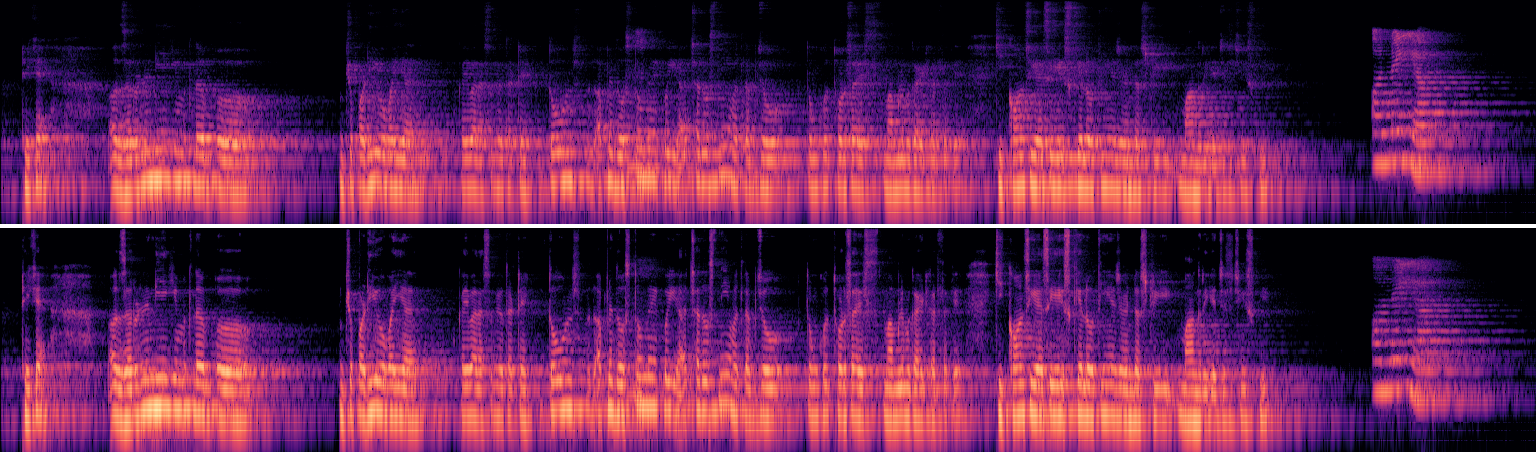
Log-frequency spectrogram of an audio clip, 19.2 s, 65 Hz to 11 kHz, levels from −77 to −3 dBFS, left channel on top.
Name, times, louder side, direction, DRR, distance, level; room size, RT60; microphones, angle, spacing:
voice 1, 0.3-3.2 4.2-5.2 5.8-6.6 6.9-9.8 10.1-15.8, right 3 dB, 55° right, 10 dB, 0.5 m, -23 dB
voice 2, 17.1-17.8, left 1 dB, 70° left, -1 dB, 1.8 m, -28 dB
9.9 x 6.6 x 8.4 m, 2.5 s
head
